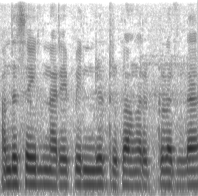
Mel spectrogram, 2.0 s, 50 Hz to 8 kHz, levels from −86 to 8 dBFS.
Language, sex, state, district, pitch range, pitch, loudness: Tamil, male, Tamil Nadu, Chennai, 165-170 Hz, 165 Hz, -16 LUFS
